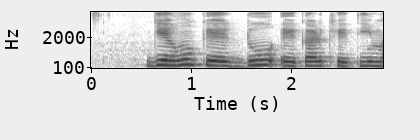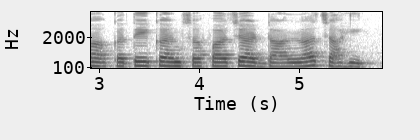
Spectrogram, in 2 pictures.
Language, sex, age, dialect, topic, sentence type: Chhattisgarhi, female, 46-50, Western/Budati/Khatahi, agriculture, question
